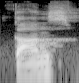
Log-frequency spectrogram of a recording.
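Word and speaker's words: Cannes: उसके प्रोनाउंसिएशन के हजारों तरीके हो सकते हैं। पर हम हिंदी भाषी लोग कांस फिल्म फेस्टिवल ही कहते हैं।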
